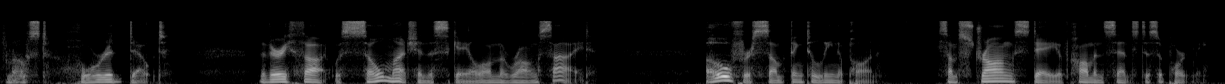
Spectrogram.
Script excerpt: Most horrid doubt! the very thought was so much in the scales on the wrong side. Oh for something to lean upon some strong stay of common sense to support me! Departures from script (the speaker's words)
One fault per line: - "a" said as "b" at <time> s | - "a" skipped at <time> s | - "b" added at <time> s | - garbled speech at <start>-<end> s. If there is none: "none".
- "scales" said as "scale" at 4.3 s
